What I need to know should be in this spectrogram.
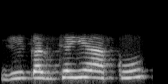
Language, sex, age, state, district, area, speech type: Hindi, female, 18-30, Madhya Pradesh, Bhopal, urban, conversation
